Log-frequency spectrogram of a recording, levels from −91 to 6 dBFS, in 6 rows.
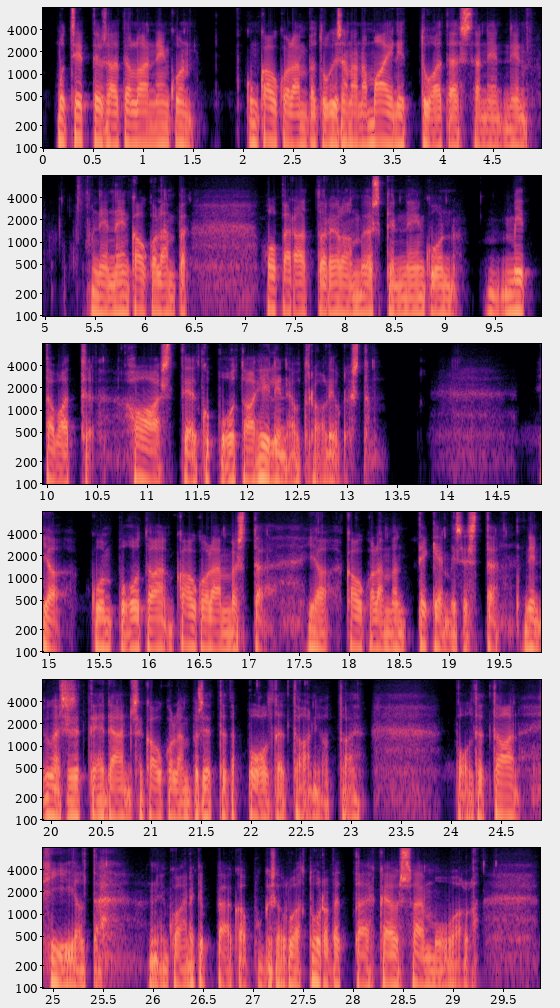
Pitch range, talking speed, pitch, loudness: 90-100 Hz, 100 wpm, 95 Hz, -20 LUFS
